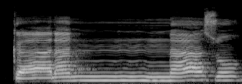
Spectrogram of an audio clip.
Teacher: كان الناس نون کو اس نون کے ساتھ ملائیں گے، ٹھیک ہے؟ نون پر شد آئے اور غنہ بھی کریں گے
